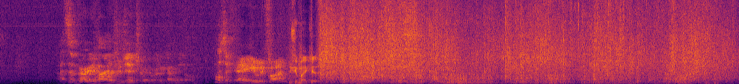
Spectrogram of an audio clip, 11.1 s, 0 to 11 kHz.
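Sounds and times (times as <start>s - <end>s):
vinyl rustling and rumbling: 3.3s - 11.0s.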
